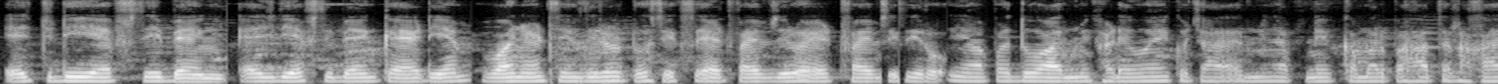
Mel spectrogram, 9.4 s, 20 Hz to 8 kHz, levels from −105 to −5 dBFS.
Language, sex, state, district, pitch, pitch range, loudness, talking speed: Hindi, male, Bihar, Jahanabad, 140 Hz, 135-140 Hz, -20 LUFS, 225 wpm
